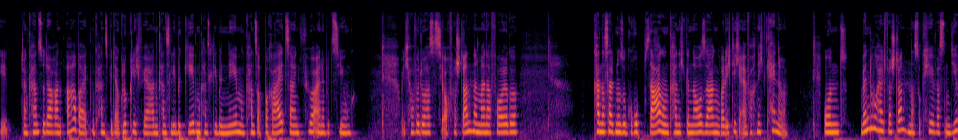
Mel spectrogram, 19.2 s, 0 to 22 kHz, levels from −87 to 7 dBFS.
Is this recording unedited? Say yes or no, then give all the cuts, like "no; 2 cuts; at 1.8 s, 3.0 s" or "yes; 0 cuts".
no; 3 cuts; at 8.0 s, 14.4 s, 16.4 s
